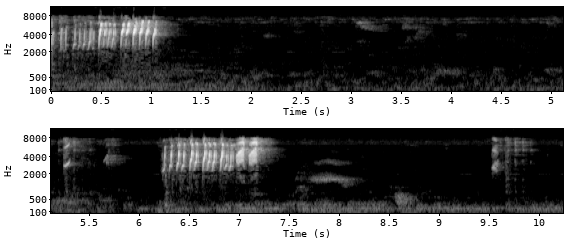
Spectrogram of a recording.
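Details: Pied fantail singing gacor ngebren, used as a lure: two dense bursts of shrill, rapid high chatter, each about a second long and five seconds apart, with scattered faint chirps and a constant low rumble.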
